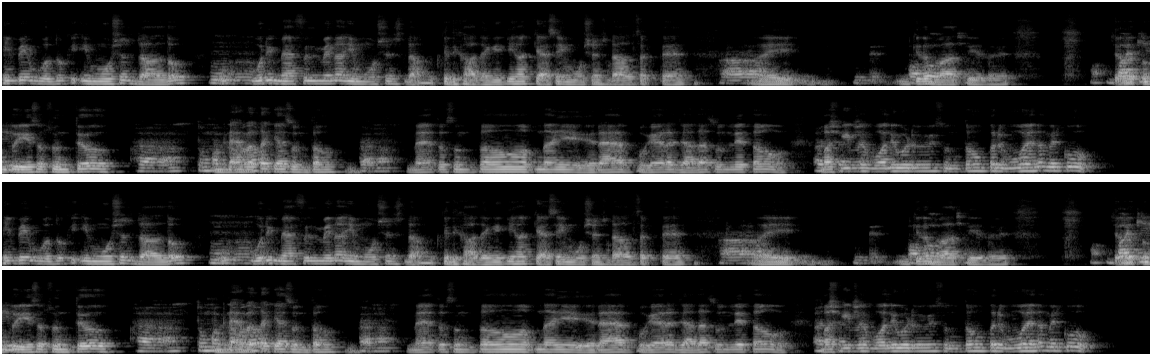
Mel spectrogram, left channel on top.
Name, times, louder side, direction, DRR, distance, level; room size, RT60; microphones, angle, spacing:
voice 1, 0.0-1.8 2.1-6.8 7.5-8.2 8.9-10.3 10.6-10.8 11.1-12.5 13.6-15.1 15.5-19.3 19.7-22.3, equal, 5° left, 0.5 m, -25 dB
voice 2, 2.1-2.7 7.2-7.8 8.5-9.7 10.9-11.7 12.8-14.1 15.1-15.4 19.6-20.1, equal, 65° right, 1.1 m, -30 dB
3.0 x 3.0 x 3.2 m
head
